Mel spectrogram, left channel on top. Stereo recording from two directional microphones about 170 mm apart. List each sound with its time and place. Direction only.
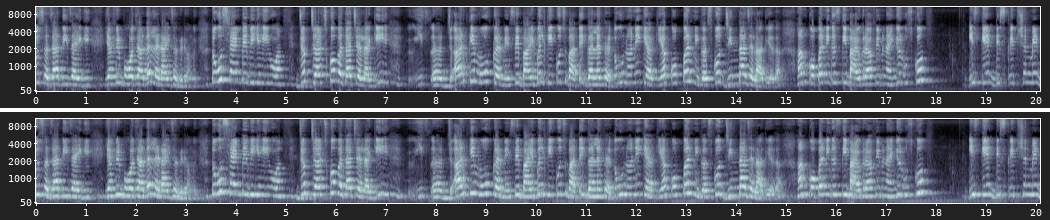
0.0 s a woman's voice: 25° left (ahead or behind)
